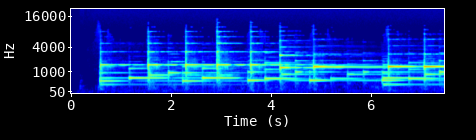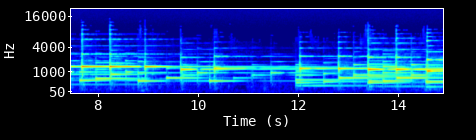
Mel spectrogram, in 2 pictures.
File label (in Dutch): Arietta - Pianoversie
